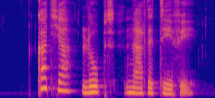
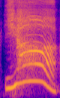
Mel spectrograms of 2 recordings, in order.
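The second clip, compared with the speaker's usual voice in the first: much higher, louder cheer; excited yes; 8 dB louder than usual. Acted. Katja answers Mama about buying ice cream, thrilled. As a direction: jump at the offer. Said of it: "roept Katja".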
